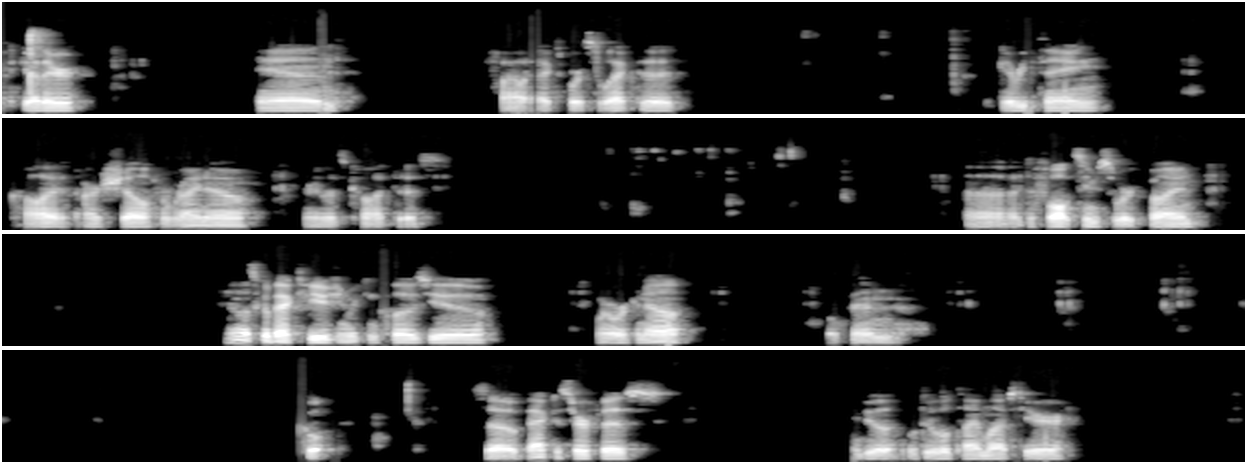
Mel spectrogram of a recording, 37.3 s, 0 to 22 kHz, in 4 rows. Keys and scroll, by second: 0.6 ctrl+a, 0.7-1.8 typing, 3.6 typing, 5.9-6.7 typing, 7.9 ctrl+a, 8.4 Return, 13.6-15.6 typing, 18.3 typing, 19.1 alt+Tab.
